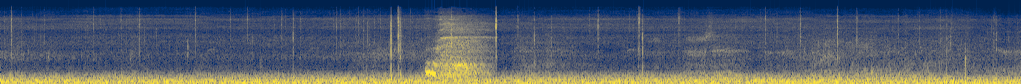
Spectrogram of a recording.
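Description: Dry twigs rustle and scrape as they are moved.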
